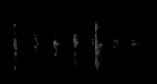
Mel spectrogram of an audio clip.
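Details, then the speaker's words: Bicycle with rear derailleur cable tension too tight: crisp light chain ticks about five per second, steady with pedalling, then a rattle as the chain jumps; indexing is out and the bottom pulley is not lined up with the cog. "there's also more noise it can be more noisy and the chain can chatter you're like ticking I'm not sure if you can hear it there's a little bit of a ticking sound and so you know it's not right"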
